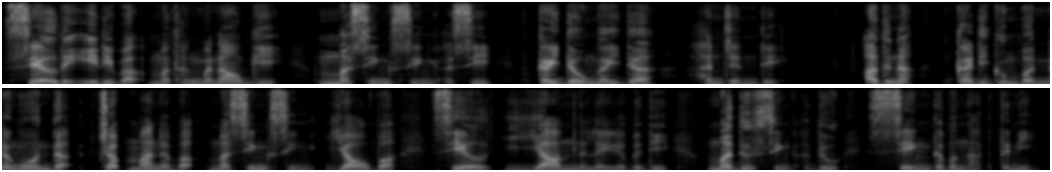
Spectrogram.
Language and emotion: Manipuri, neutral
